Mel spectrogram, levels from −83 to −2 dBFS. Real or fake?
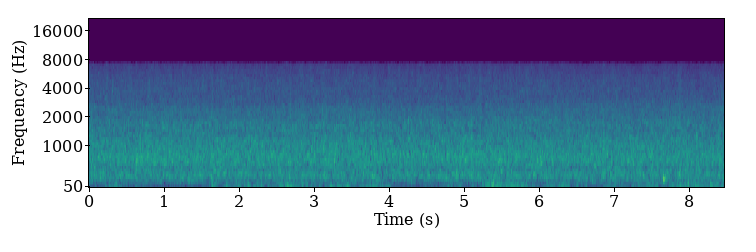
fake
